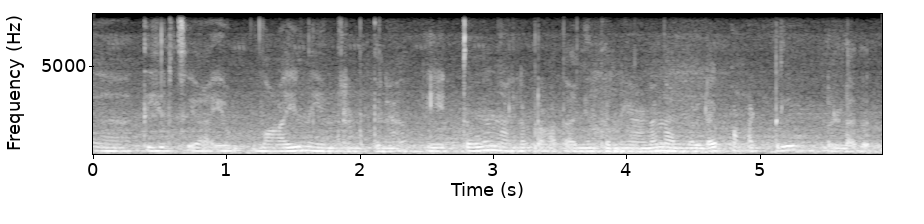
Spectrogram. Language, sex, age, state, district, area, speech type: Malayalam, female, 18-30, Kerala, Palakkad, rural, spontaneous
